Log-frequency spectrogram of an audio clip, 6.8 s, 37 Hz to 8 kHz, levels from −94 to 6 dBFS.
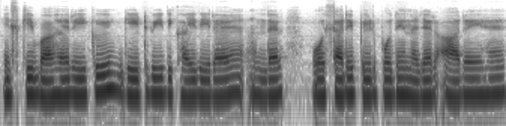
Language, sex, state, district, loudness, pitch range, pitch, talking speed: Hindi, male, Rajasthan, Jaipur, -17 LUFS, 135-145 Hz, 140 Hz, 150 wpm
